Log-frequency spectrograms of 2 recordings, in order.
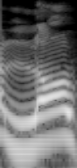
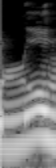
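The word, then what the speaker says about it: love: लव पढ़ेंगे। लव जिसे बोलते हैं ना लव। लव बोलते हैं। तो यहां पर ई साइलेंट रहेगा। एल ओ वी ई लव इसको लोभ मत पढ़िएगा।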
